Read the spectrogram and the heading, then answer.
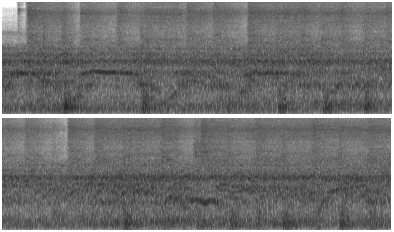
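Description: people screaming

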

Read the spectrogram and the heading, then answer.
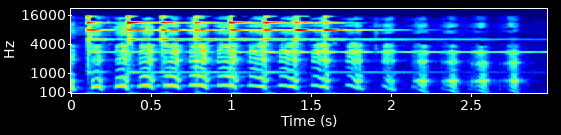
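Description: bell ringing

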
